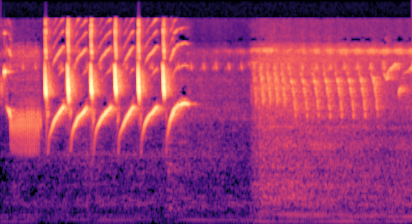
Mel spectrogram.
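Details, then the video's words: Canary training song: a short buzzy note followed by six spaced, ringing upward-hooked whistles, then a pause and a faint, fast rolling trill. "Canary's Most powerfull Song For Training"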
